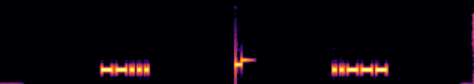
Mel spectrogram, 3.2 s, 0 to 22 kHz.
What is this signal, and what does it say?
Morse code, heard as a keyed tone, about 49 wpm, 700 Hz. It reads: 7 2
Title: Single Letter-Number - Rapid-Fire 50wpm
